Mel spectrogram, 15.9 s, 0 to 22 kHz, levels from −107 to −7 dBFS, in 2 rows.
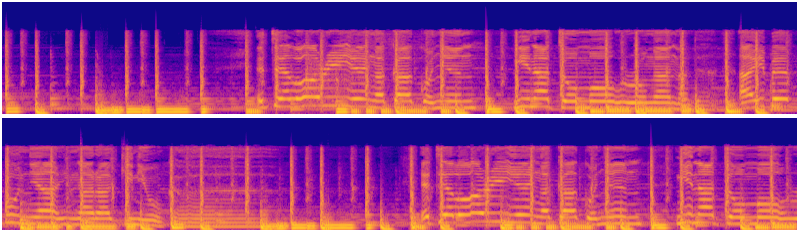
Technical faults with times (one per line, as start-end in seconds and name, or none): none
